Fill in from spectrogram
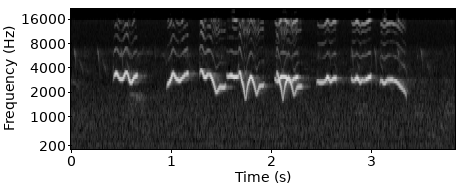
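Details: Chim ngũ sắc singing a rapid, rich phrase of about eight whistled notes. The notes swoop and wiggle, some dipping sharply downward, before it ends on a falling note. Soft hiss behind.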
